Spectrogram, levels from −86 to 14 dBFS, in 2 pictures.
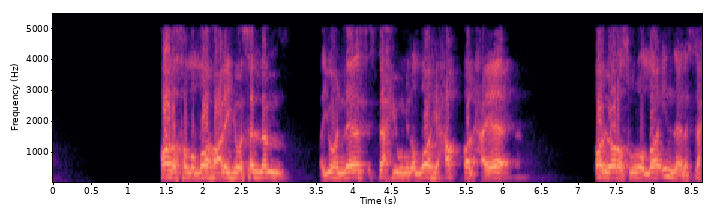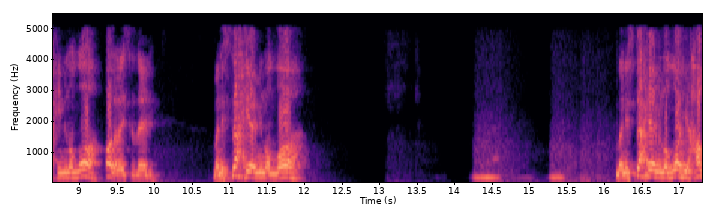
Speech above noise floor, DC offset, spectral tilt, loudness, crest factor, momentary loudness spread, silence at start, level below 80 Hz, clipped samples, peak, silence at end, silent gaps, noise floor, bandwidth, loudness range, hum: over 80 dB; under 0.1%; -8 dB/octave; -11 LUFS; 12 dB; 15 LU; 1.45 s; -48 dBFS; under 0.1%; 0 dBFS; 0 s; none; under -90 dBFS; 5.2 kHz; 13 LU; none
